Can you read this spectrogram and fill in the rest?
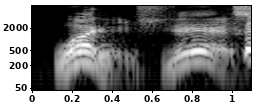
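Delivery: lightly voiced puzzled gangster; a hint of a confused mobster. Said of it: "the gangster's like".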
